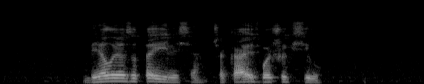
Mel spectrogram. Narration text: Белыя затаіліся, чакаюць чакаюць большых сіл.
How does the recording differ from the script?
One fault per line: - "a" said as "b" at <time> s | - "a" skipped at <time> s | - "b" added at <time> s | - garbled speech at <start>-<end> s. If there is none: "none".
- "чакаюць" skipped at 2.6 s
